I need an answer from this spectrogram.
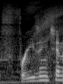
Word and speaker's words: Freezington: So basically fly back to the town that some people mispronounce. It's actually Freezington, I believe is what we call it.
